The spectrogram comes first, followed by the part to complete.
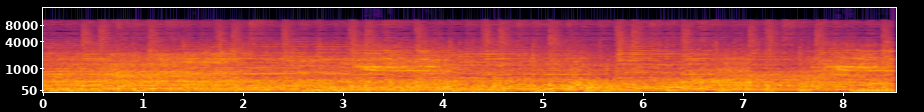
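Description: A car driving fast with tyre squeal, under background music.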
